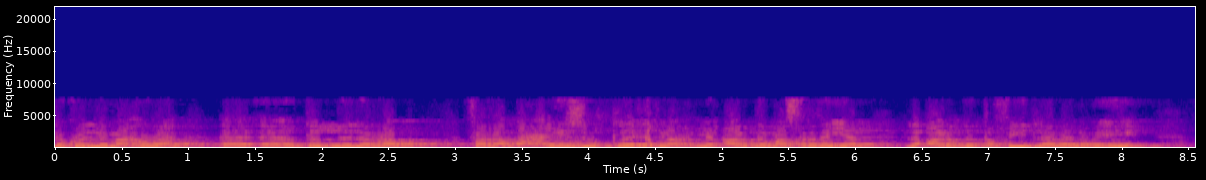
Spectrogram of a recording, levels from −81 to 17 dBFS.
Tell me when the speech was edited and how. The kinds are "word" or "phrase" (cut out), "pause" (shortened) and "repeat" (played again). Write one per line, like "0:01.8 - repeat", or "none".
none

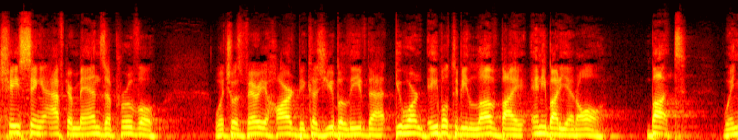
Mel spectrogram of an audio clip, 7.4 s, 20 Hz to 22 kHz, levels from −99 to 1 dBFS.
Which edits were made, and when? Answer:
none

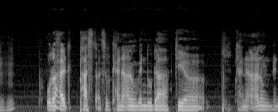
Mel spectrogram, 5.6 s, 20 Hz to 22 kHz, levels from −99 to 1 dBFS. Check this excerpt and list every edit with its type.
none

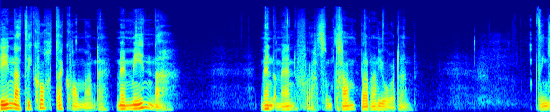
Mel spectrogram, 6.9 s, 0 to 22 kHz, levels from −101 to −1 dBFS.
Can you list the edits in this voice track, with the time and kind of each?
0:01.4 - pause
0:03.4 - phrase
0:04.7 - word

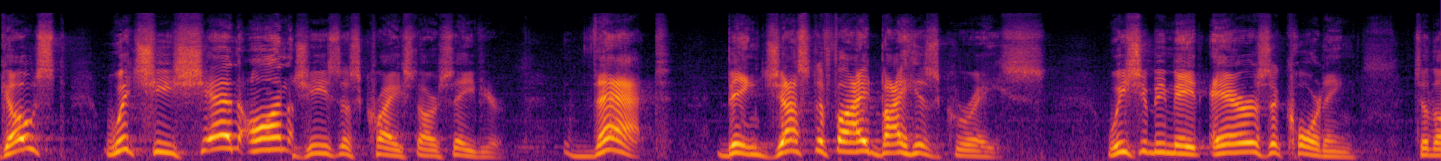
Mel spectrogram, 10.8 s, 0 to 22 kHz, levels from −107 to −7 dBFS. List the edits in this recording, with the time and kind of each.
0:02.2 - phrase

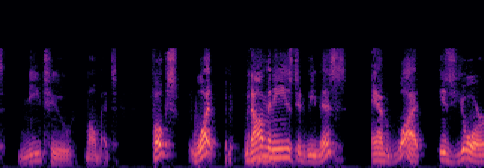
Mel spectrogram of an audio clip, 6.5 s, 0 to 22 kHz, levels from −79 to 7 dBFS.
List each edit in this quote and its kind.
none

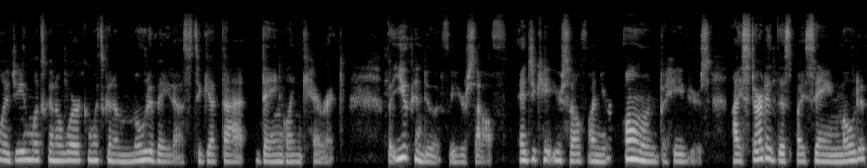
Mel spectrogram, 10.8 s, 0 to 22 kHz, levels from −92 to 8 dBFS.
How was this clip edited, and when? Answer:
0:09.1 - pause

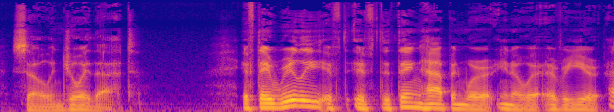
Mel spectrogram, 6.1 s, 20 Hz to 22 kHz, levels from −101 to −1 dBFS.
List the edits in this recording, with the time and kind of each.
none

